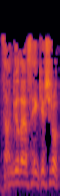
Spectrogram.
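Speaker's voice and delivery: high, loud mock order to quit; mock-urgent order to quit the job; urgent command. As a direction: insist loudly, half joking. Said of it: "って言いますけど".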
